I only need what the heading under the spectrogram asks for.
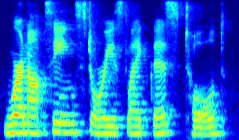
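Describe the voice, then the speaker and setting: A woman's voice: lowish voice, little pitch movement, measured pace, pushed and bright. Earnest American woman filmmaker. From United States. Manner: earnest, articulate, supportive of her partner. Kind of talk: casual interview answers.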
